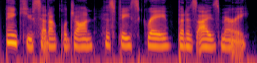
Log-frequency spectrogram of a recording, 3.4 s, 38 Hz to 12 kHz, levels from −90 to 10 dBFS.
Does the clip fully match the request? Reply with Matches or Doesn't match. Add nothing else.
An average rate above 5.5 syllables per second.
Doesn't match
